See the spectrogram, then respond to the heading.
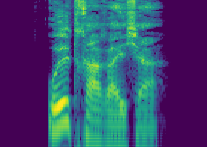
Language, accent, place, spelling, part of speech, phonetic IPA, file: German, Germany, Berlin, ultrareicher, adjective, [ˈʊltʁaˌʁaɪ̯çɐ], De-ultrareicher.ogg
- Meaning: inflection of ultrareich: 1. strong/mixed nominative masculine singular 2. strong genitive/dative feminine singular 3. strong genitive plural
